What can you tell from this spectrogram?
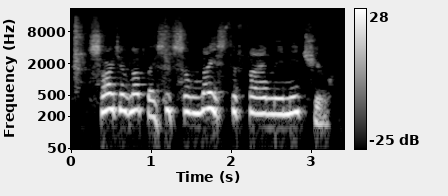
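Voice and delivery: high-pitched, soothing welcome in imitation of a therapist; put-on pastoral politeness, pitched well up; imitated priestly therapist. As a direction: greet like an over-kind counselor. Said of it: "like a priest or a therapist or something".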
